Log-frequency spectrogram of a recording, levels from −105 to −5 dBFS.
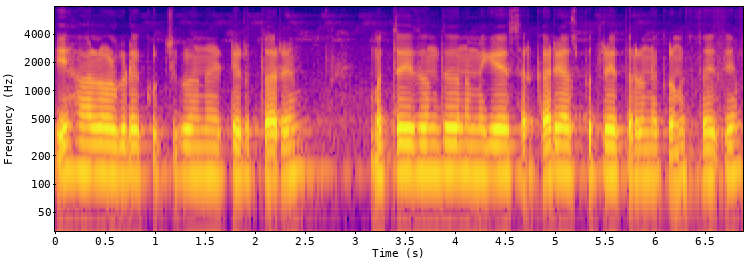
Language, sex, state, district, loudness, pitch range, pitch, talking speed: Kannada, male, Karnataka, Belgaum, -14 LUFS, 125-135 Hz, 130 Hz, 105 wpm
